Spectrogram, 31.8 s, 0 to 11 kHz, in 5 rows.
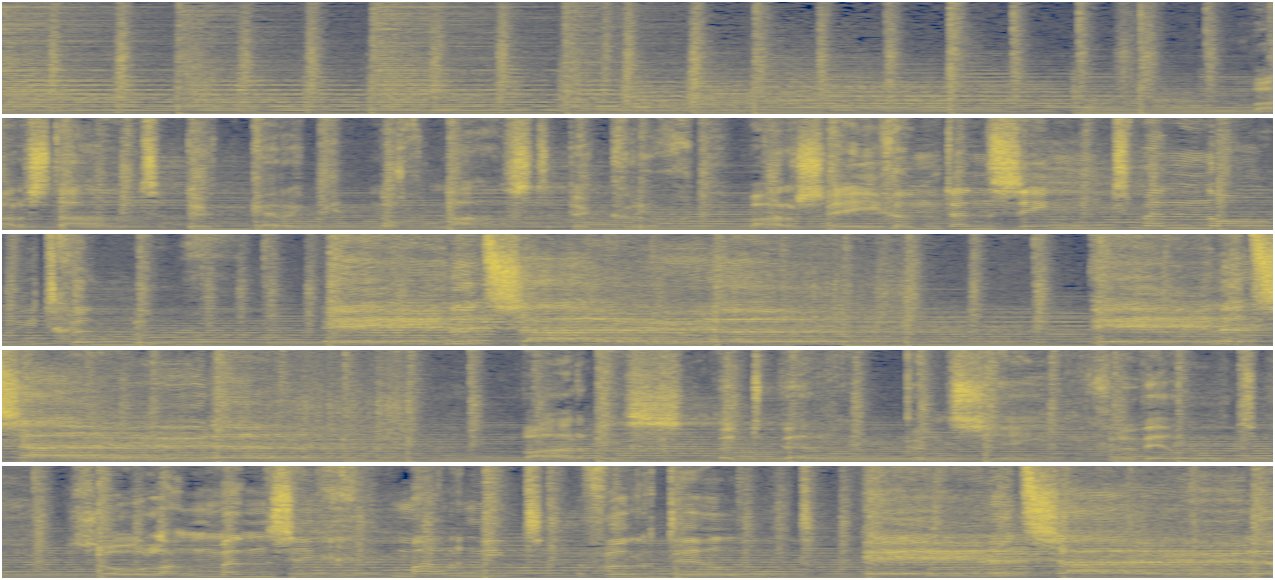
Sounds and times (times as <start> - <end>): Music: 0.0 - 31.7.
